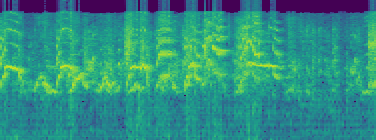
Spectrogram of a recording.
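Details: Cockatiel chorus meant to encourage pairing and breeding, loud and unbroken, with sharp rising whistled notes and squawky chirps overlapping, repeated roughly twice a second.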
